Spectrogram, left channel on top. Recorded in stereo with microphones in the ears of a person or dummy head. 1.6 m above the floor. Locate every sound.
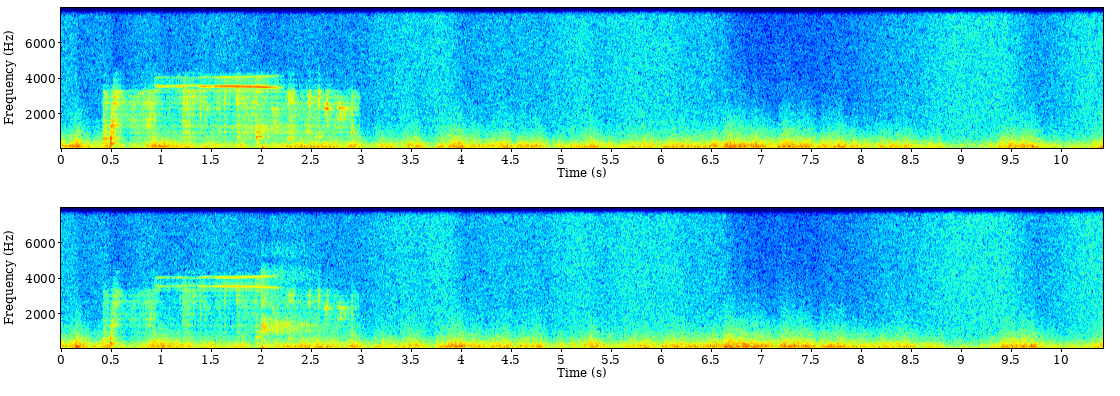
0.4 s a squeak: 40° left (ahead or behind)
2.0 s an explosion: 85° right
